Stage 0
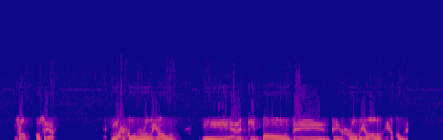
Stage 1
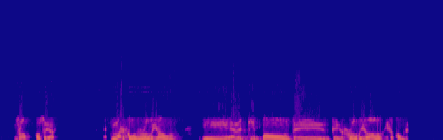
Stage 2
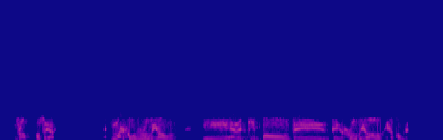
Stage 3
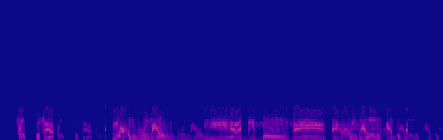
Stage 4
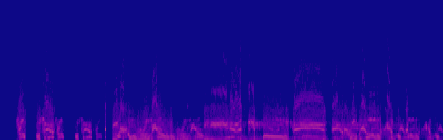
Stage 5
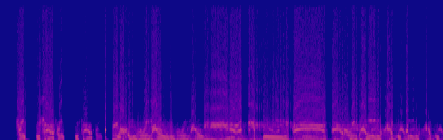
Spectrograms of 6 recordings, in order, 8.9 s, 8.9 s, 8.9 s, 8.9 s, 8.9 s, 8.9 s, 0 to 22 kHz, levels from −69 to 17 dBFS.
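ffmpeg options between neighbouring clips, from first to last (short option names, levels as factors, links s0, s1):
-af "equalizer=f=530:t=o:w=2.4:g=13,volume=0.422"
-af "bandpass=f=2100:t=q:w=1.9:csg=0,volume=0.596"
-filter_complex "[0:a]aresample=11025,aeval=exprs='sgn(val(0))*max(abs(val(0))-0.00316,0)':c=same,aresample=44100,asplit=2[s0][s1];[s1]adelay=771,lowpass=f=1600:p=1,volume=0.282,asplit=2[s2][s3];[s3]adelay=771,lowpass=f=1600:p=1,volume=0.34,asplit=2[s4][s5];[s5]adelay=771,lowpass=f=1600:p=1,volume=0.34,asplit=2[s6][s7];[s7]adelay=771,lowpass=f=1600:p=1,volume=0.34[s8];[s0][s2][s4][s6][s8]amix=inputs=5:normalize=0,volume=1.19"
-af "asoftclip=type=hard:threshold=0.0112,areverse,acompressor=threshold=0.00282:ratio=6,areverse,volume=4.73"
-filter_complex "[0:a]acrossover=split=200|940|2600[s0][s1][s2][s3];[s3]acrusher=bits=5:dc=4:mix=0:aa=0.000001[s4];[s0][s1][s2][s4]amix=inputs=4:normalize=0,afreqshift=-130,volume=2.37"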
